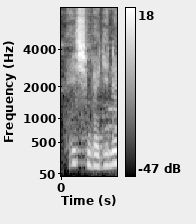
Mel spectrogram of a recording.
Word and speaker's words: Ich beginne: Spelling का ख्याल रखें। आगे बढ़ते। Ich beginne. इश बेगिने इसके माने होते हैं मैं इब्तिदा कर रहा हूँ या मैं शुरू कर रहा हूँ।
